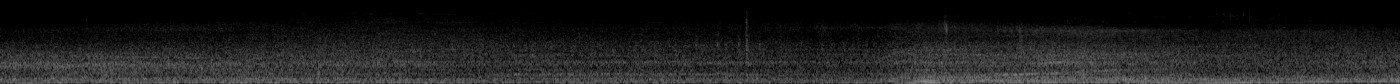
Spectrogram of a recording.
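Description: Light, distant activity ambience: a steady hiss and hum. About nine seconds in, a louder low hum with a brief rising tone joins it and carries on.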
